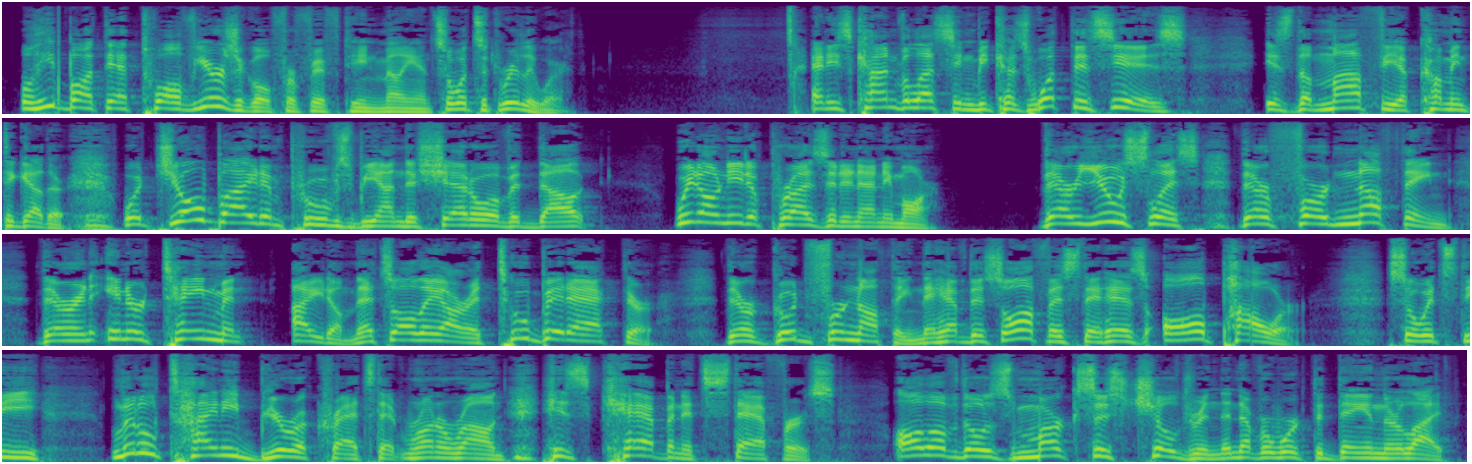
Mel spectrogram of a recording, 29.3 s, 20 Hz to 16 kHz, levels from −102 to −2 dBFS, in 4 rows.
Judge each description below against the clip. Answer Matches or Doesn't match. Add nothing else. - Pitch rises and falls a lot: Matches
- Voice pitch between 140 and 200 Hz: Matches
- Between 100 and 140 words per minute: Doesn't match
